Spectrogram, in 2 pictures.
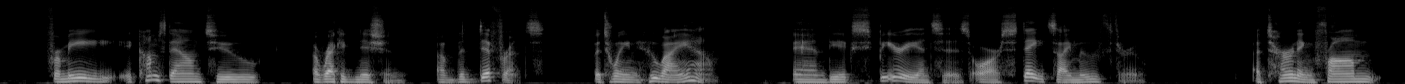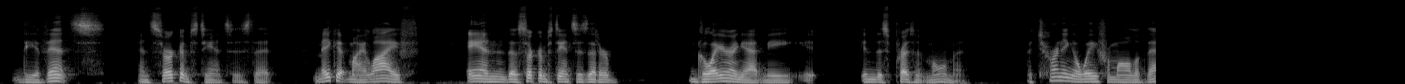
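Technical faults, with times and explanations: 25.6 s to end: audio dropout to a faint residue. Speech cuts abruptly to faint mains hum, likely from a still-live input that lost its signal.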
